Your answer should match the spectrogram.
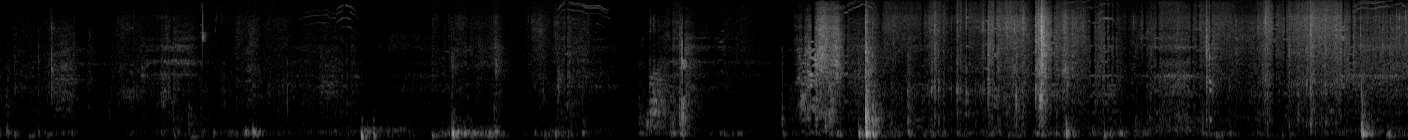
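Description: Plastic shrink-wrap being slit with a small blade and pulled off a cardboard trading-card box: irregular crinkling, scratching and tearing with a few sharp clicks, louder and busier from about eight seconds in.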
